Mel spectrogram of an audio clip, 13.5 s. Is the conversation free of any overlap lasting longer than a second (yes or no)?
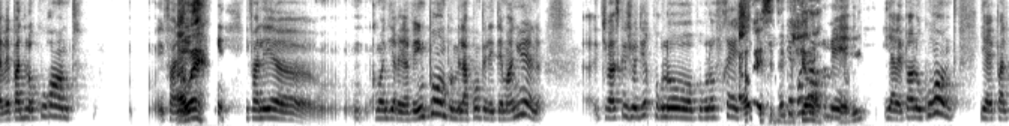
no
